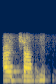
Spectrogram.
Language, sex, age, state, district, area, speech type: Sindhi, female, 30-45, Maharashtra, Mumbai Suburban, urban, conversation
